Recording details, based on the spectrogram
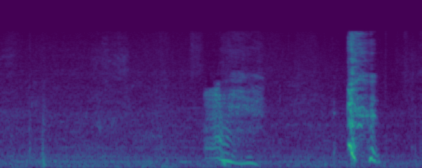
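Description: Two short harsh coughs over quiet background noise; a plain cough.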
